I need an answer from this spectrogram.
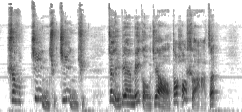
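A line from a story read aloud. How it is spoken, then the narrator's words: Laughing. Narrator (Chinese): 行者笑道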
